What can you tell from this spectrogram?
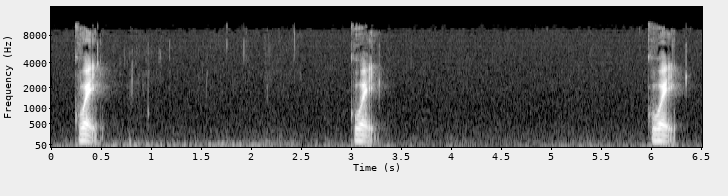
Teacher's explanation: it's Fourth tone so we pronounce it sharply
